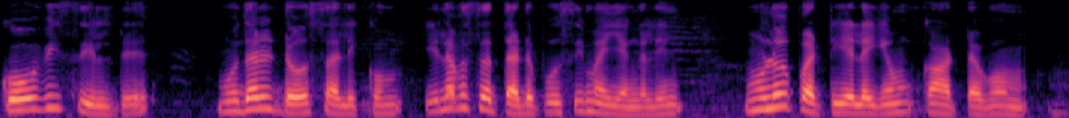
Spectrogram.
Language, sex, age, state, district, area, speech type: Tamil, female, 45-60, Tamil Nadu, Nagapattinam, urban, read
